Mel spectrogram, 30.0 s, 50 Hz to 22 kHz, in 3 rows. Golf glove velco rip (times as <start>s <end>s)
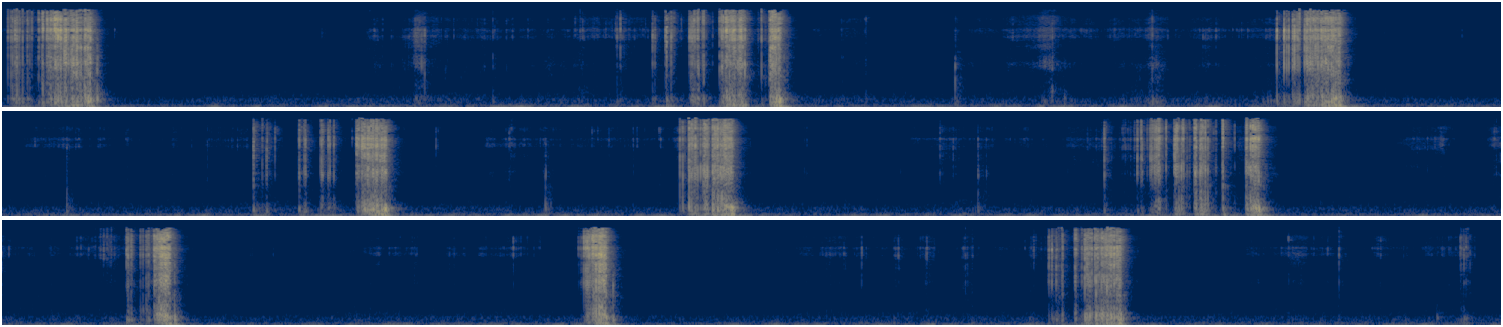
27.0s 27.5s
